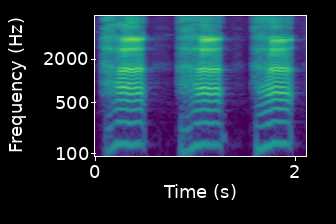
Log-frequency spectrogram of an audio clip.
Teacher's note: জিহ্বার আগা কোথাও লাগে নাই, শুরু থেকে বের হয়েছে হামজা হা · দেখেন, হলকের শুরু হতে, শুরু হচ্ছে এই যে গলার এখানে যে হাড়টা আছে আমাদের, এই হাড়ের শুরু। হলকের শুরু হতে হামজা হা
